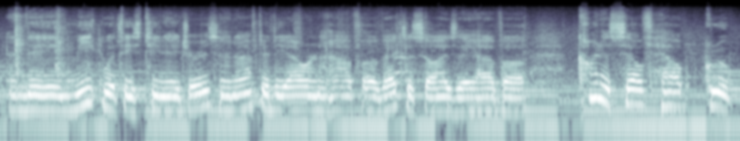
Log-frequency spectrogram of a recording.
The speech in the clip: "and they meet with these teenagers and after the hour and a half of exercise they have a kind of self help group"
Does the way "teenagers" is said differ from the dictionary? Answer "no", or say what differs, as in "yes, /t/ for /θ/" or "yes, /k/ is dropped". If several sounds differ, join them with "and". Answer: no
